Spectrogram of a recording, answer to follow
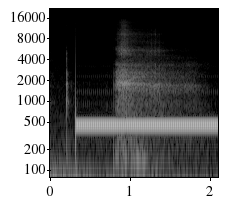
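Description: Telephone ringback tone heard over the phone line as an outgoing call rings the other end: one steady, even ring that starts and stops sharply and lasts about two seconds.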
